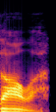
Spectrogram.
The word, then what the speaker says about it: Allah: The word Allah is made up of two syllables. Al and Ilah. Al means the and Ilah means god. When these two syllables, which are the two units of the pronunciations, are combined, the letter I becomes silent and Alilah becomes Allah.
